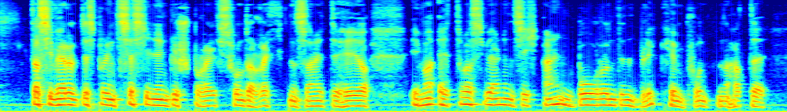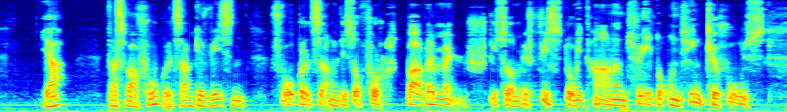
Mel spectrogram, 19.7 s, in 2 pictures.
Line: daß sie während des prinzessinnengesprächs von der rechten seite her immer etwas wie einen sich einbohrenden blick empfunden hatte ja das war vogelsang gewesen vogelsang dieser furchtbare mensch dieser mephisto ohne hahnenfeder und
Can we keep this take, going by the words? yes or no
no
